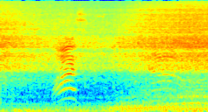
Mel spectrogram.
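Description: A lifted off-road SUV's engine pulling harder as it ploughs through a deep mud hole, rising about one and a half seconds in, with brief shouts from onlookers.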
